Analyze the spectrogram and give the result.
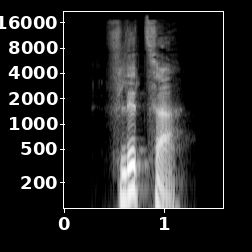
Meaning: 1. sports car 2. streaker (person who runs naked through a place)
- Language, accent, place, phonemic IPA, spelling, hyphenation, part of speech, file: German, Germany, Berlin, /ˈflɪtsɐ/, Flitzer, Flit‧zer, noun, De-Flitzer.ogg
